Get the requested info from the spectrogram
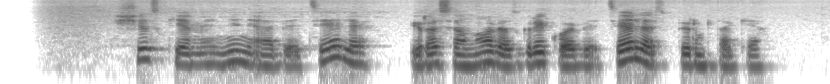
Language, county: Lithuanian, Vilnius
